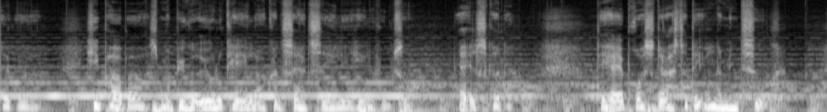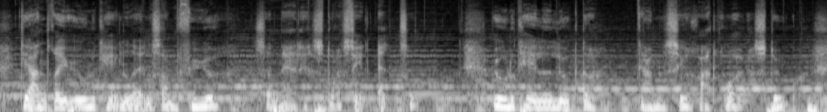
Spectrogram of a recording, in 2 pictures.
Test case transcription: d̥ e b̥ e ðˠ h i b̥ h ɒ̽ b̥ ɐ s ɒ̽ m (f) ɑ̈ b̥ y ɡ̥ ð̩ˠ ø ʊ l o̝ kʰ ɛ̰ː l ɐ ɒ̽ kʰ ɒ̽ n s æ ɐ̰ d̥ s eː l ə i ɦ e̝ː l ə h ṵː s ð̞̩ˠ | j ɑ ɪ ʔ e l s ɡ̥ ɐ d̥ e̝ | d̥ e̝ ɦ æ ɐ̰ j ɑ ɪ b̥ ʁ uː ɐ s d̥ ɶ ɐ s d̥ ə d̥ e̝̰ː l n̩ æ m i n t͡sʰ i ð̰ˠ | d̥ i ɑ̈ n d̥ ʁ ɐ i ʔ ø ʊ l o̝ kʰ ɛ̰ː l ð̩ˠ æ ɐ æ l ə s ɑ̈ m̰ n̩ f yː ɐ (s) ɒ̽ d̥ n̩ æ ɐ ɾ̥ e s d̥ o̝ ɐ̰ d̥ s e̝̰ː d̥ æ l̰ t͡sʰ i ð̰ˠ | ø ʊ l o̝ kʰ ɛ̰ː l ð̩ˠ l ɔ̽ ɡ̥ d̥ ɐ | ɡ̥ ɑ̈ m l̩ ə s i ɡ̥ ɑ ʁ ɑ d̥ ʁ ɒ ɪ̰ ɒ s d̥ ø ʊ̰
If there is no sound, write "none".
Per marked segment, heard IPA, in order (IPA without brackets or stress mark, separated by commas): h, s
